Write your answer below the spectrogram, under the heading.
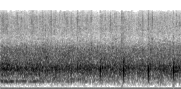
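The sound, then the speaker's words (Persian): Wedding guests clap at a celebration, a steady, loose-sounding patter of applause with a few sharper individual claps standing out toward the end. “خیلی شل دست میزنیم، حیف نیست دست پایین باشه، بیاری دست تو بالا کف بزن”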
